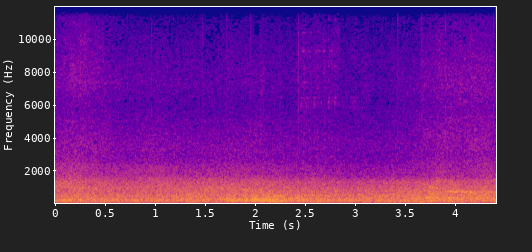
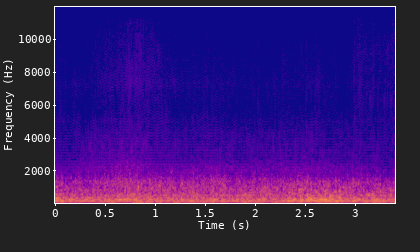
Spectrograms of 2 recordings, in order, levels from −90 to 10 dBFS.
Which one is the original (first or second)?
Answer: first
